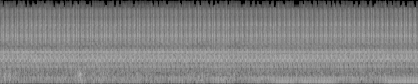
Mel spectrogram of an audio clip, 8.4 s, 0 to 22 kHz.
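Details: Rapid, steady tapping knock at idle, about three and a half per second, over the engine hum on a 2003 Chevy Impala 3400 V6; owner suspects pushrod knock, source unconfirmed.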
